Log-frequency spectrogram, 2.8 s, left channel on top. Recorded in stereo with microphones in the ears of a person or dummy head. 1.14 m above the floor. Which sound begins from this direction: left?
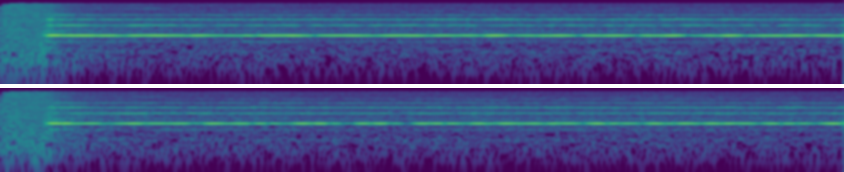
A flute, at 0.1 s.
